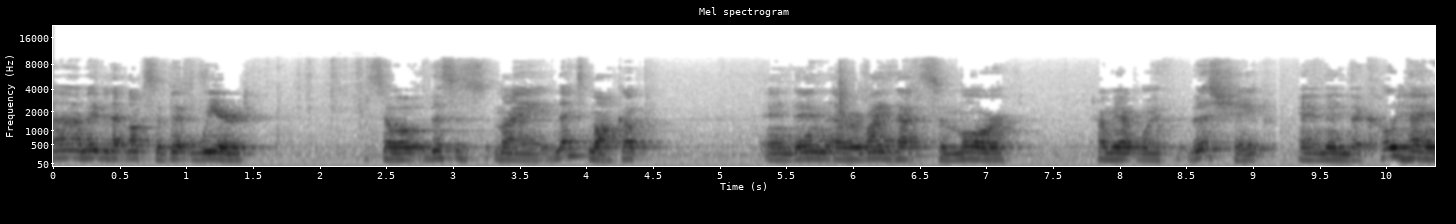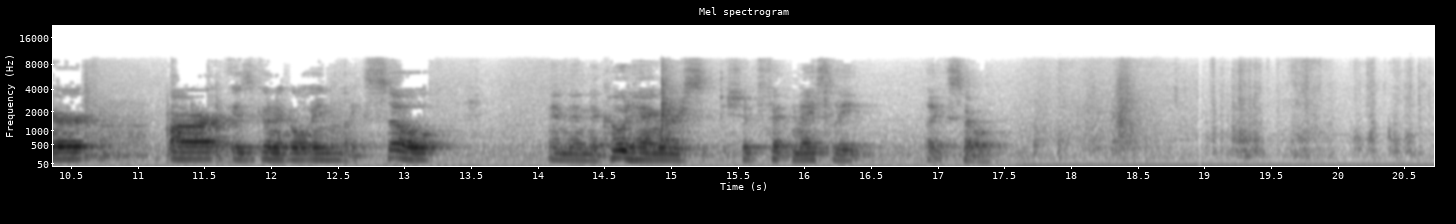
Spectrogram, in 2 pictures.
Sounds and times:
Speech: 0.0 - 1.6, 2.4 - 4.6, 5.3 - 13.4, 14.1 - 17.5.

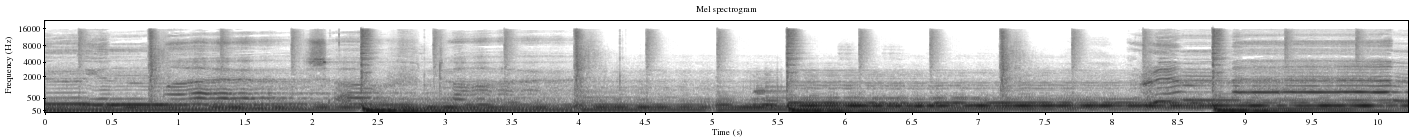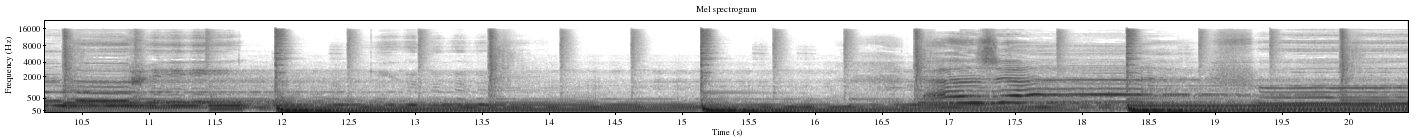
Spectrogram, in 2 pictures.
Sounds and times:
Music: 0.0 - 20.4.

